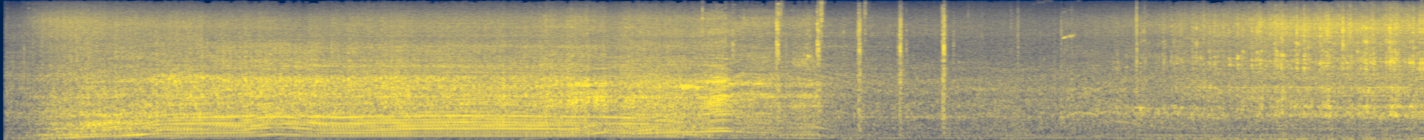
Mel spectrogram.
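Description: Car engine heard from inside the car, revving up over the first second and running hard at high revs for about six seconds, with a brief dip near three seconds. Around seven seconds the engine note drops away. A few sharp clicks follow, then a lower steady driving rumble that slowly grows louder.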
